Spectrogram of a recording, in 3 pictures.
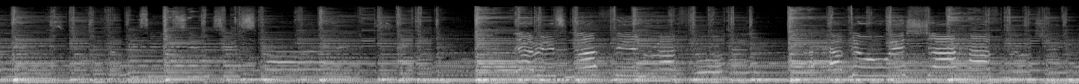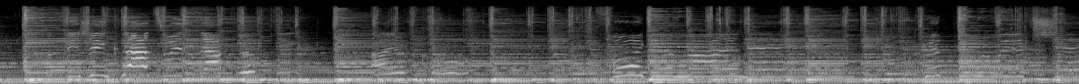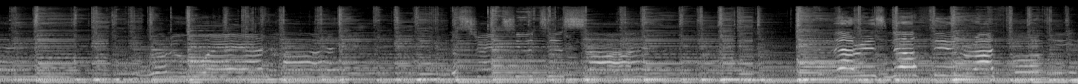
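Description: Takamine steel-string acoustic guitar strummed steadily through a song, with a voice singing over it in stretches.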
